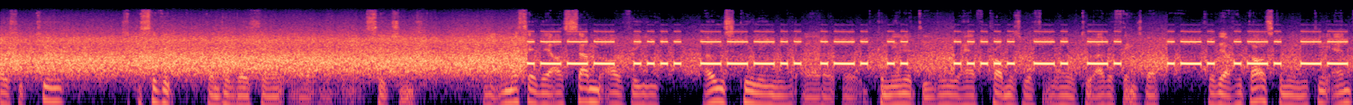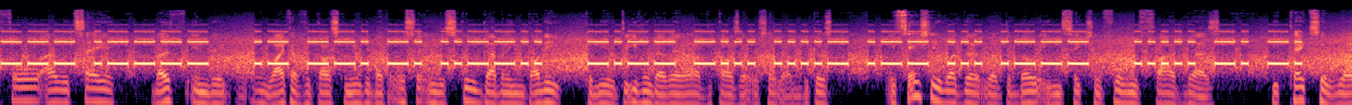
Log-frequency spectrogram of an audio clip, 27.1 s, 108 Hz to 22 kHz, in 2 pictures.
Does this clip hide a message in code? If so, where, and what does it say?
Yes: Morse code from 5.2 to 26.6 s, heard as a keyed tone, machine-sent, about 18 wpm, 880 Hz, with radio static. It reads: JH8RI 5NN RR01 AGN? YB4WSJ 5NN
